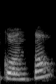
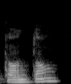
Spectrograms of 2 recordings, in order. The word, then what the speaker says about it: content: Males will say je suis content and females will say je suis contente.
